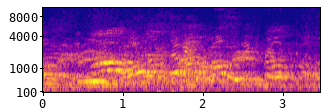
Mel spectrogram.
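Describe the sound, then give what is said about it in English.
An audience of many voices shouts out true or false answers all at once to the statement that eating carrots makes you see in the dark, an overlapping, steady babble of calls for a few seconds with no single voice standing out. “I'm, I'm hearing false more than I'm hearing true.”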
